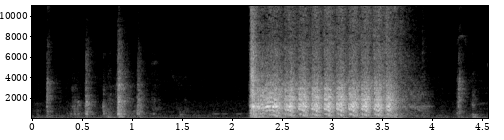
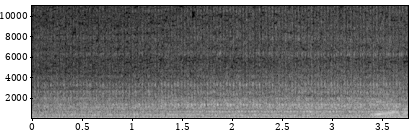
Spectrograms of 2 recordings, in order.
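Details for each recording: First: VW Crafter campervan diesel after head gasket failure and top-end rebuild, timing hand-set: about 1.5 seconds of even rhythmic cranking, never fires; turns over but won't start, error code showing. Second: VW Crafter campervan diesel after head gasket failure and top-end rebuild, warm with temperature sitting around 90: steady even idle clatter with smooth low rumble, no knocks or misses.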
